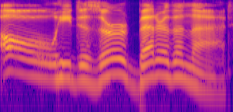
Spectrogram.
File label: commentator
